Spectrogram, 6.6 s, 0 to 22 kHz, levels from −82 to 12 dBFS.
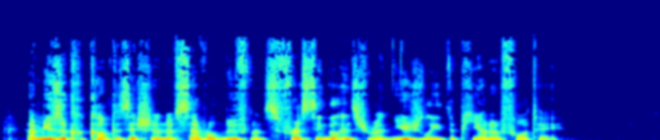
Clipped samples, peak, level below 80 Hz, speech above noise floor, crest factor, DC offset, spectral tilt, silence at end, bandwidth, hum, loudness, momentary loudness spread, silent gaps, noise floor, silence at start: under 0.1%; -2 dBFS; -58 dBFS; 65 dB; 18 dB; under 0.1%; -5 dB/octave; 1.05 s; 16.5 kHz; none; -20 LUFS; 10 LU; none; -85 dBFS; 0.25 s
